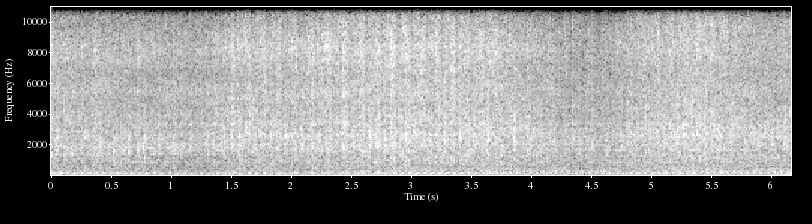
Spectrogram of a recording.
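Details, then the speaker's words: Second-gen diesel truck at idle: a loud, steady idle with a rapid puffing chuff on each firing pulse; a big exhaust leak from rotted, cracked headers, and the whole exhaust needs an overhaul. "o as you guys can hear the exhaust on this truck is well it's less of an exhaust and more of just a big exhaust leak"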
